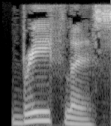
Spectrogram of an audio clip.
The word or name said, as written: briefless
